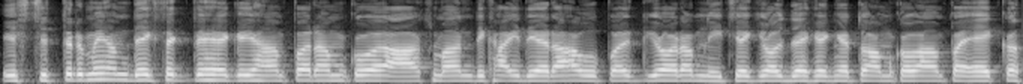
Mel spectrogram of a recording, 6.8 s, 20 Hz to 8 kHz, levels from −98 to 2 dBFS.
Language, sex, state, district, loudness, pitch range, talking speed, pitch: Hindi, male, Chhattisgarh, Raigarh, -13 LUFS, 170-180 Hz, 245 wpm, 170 Hz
